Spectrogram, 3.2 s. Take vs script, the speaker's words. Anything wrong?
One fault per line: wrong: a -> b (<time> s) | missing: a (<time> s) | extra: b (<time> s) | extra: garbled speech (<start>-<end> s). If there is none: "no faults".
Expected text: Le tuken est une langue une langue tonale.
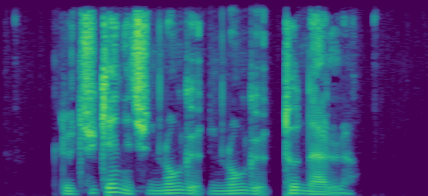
no faults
